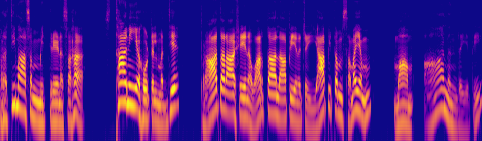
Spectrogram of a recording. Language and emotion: Sanskrit, happy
